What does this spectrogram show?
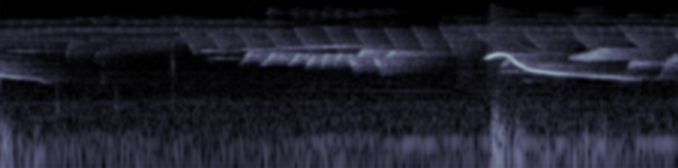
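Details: White-rumped shama of pastol type, song filled with fighting-sparrow phrases: a low falling whistle, a rapid sequence of high, slurred notes, then a loud, looping whistle dropping in pitch.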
